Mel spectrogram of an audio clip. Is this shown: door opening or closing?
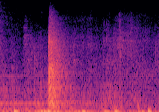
yes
